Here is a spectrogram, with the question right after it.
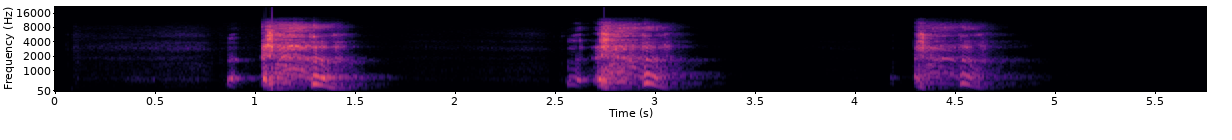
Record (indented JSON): {
  "three_cough_length": "5.8 s",
  "three_cough_amplitude": 31185,
  "three_cough_signal_mean_std_ratio": 0.33,
  "survey_phase": "beta (2021-08-13 to 2022-03-07)",
  "age": "45-64",
  "gender": "Female",
  "wearing_mask": "No",
  "symptom_none": true,
  "smoker_status": "Never smoked",
  "respiratory_condition_asthma": false,
  "respiratory_condition_other": false,
  "recruitment_source": "REACT",
  "submission_delay": "1 day",
  "covid_test_result": "Negative",
  "covid_test_method": "RT-qPCR",
  "influenza_a_test_result": "Negative",
  "influenza_b_test_result": "Negative"
}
